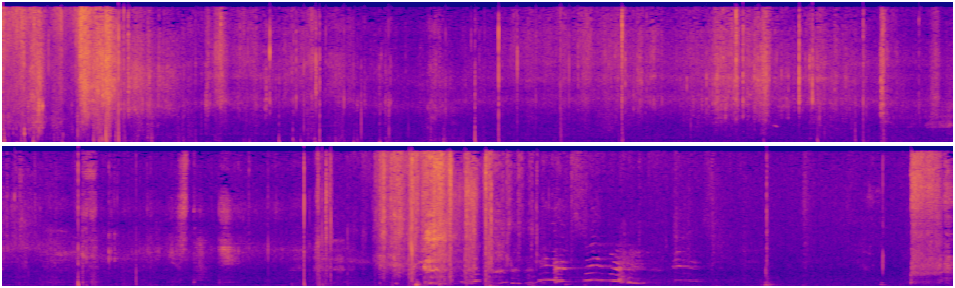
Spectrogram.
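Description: Rustling and handling noise with scattered light taps and clicks, louder at the start and again about fourteen seconds in. A short, high, wavering voice comes near the end.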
